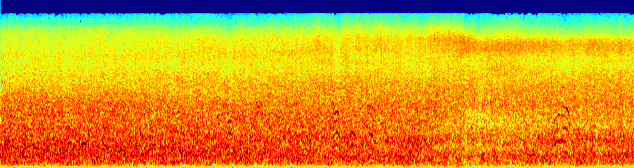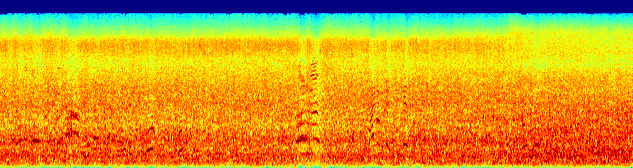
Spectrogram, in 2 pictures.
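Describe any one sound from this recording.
White water rushes and roars loudly close by.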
